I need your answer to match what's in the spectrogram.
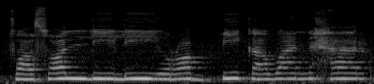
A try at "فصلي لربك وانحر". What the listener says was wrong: فصلي, you stretch the lamb, and we said this is from mistakes. The lamb here is short.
